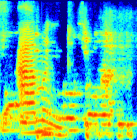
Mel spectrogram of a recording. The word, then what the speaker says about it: almond: Yes, L is silent. And like this, almond.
